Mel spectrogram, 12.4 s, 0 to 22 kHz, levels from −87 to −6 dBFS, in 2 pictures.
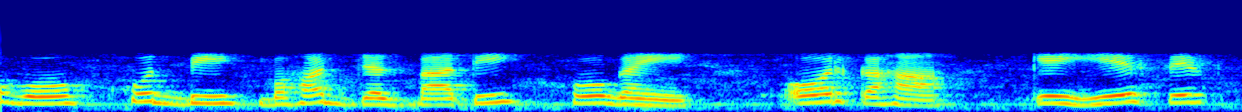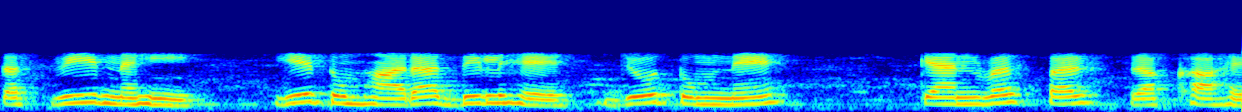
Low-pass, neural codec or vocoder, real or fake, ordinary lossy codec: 3.6 kHz; none; real; Opus, 32 kbps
